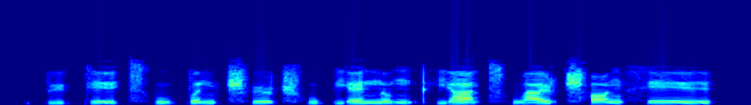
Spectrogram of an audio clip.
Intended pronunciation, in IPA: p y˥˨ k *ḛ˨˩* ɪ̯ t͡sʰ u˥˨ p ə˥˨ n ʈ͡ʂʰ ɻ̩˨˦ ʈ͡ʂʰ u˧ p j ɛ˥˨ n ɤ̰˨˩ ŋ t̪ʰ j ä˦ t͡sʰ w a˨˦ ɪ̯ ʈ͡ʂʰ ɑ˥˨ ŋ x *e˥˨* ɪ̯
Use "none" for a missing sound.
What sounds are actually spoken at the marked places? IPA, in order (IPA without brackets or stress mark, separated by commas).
ḛ˨˩, e˥˨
